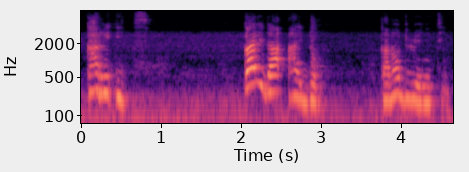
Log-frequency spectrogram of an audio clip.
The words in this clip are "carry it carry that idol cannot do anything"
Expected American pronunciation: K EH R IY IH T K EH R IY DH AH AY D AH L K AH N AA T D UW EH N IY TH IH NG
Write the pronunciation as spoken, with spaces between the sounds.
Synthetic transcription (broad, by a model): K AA R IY IH T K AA IY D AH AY D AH N K AH N AA T D UW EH N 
